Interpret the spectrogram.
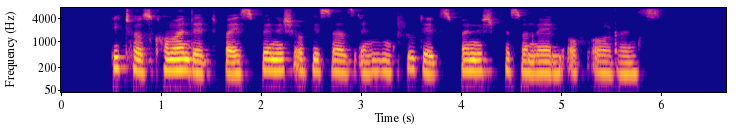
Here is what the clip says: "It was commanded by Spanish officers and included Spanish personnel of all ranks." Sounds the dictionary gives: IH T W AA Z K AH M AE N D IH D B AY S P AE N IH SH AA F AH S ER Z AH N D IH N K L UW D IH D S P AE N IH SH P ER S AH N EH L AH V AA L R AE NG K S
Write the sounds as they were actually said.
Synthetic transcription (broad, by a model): IH T W AA Z K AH M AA N D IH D B AY S P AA N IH SH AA F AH S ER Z AH N D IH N K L UW D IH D S P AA N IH SH P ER S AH N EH L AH F AA L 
